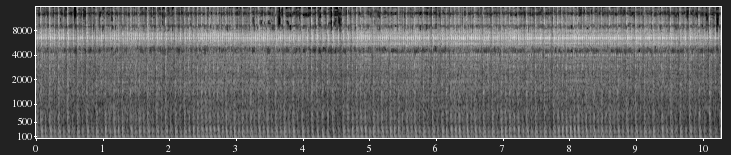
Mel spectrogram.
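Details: Honda Foreman 400 ATV single-cylinder idling with sharp, rapid metallic ticking on every firing stroke: piston slap, wrist pin frozen to the rod, piston eating out the cylinder.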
